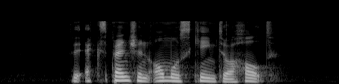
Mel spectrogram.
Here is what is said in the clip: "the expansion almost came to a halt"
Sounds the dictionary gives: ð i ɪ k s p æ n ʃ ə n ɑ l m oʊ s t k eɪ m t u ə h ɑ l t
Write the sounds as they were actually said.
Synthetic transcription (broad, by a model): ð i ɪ k s p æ n ʃ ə n ɑ l m oʊ s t k eɪ m t u ə h ɑ l t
